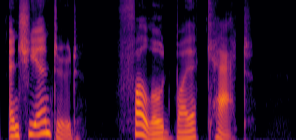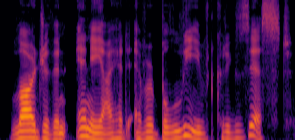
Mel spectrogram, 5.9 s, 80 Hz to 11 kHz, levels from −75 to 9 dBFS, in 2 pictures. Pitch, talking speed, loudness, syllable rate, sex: 150 Hz, 160 wpm, -20 LUFS, 5.4 syllables/s, female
